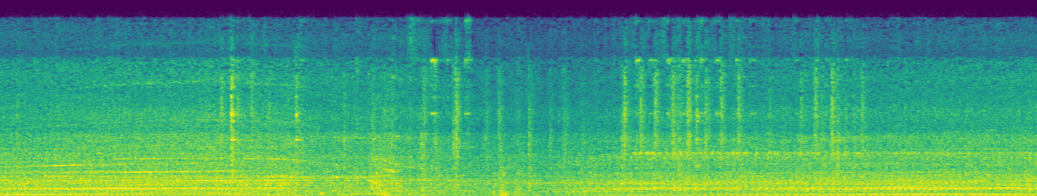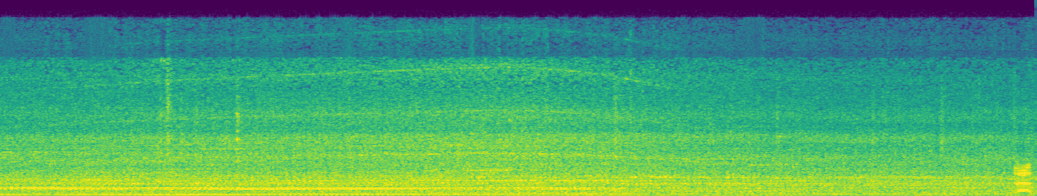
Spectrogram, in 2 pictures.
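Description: A Kenworth cabover truck's diesel engine runs at a loud, steady low idle inside the cab, a constant rumble with faint rattles and no speech.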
